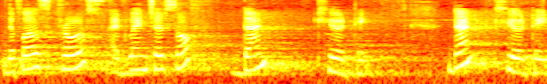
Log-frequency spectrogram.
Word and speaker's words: Don Quixote: in term 2, the first prose, adventures of Don Quixote. Don Quixote, not Quixote. How do you pronounce it?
